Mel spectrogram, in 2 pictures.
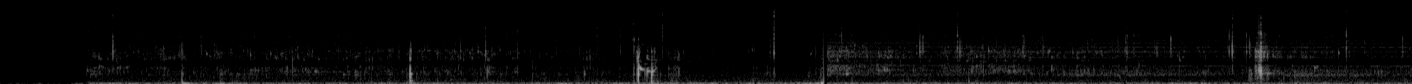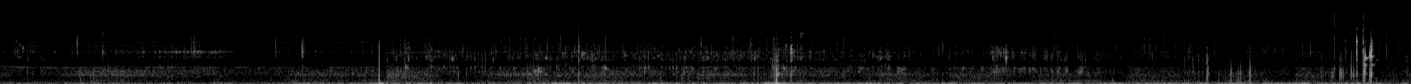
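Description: Muffled underwater sound heard through a camera's waterproof housing: a steady sloshing, gurgling wash of water, broken by a handful of sharp clicks and knocks.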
